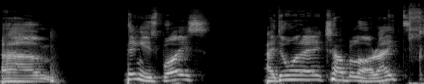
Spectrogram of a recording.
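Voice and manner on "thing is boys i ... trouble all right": put-on Welsh accent, pitched up. Retelling a story, voicing a character's words in a welsh accent. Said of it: "I just thought I'd do it in a Welsh accent".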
